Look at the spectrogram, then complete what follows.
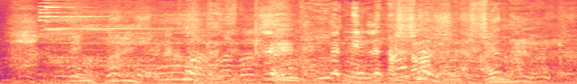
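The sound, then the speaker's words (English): A dumbfounded crowd discusses among themselves, many voices murmuring and talking over one another at once, a steady babble of indistinct conversation with no single speaker standing out, and a low hum beneath. “They were all so dumbfounded that they kept discussing it among themselves.”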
